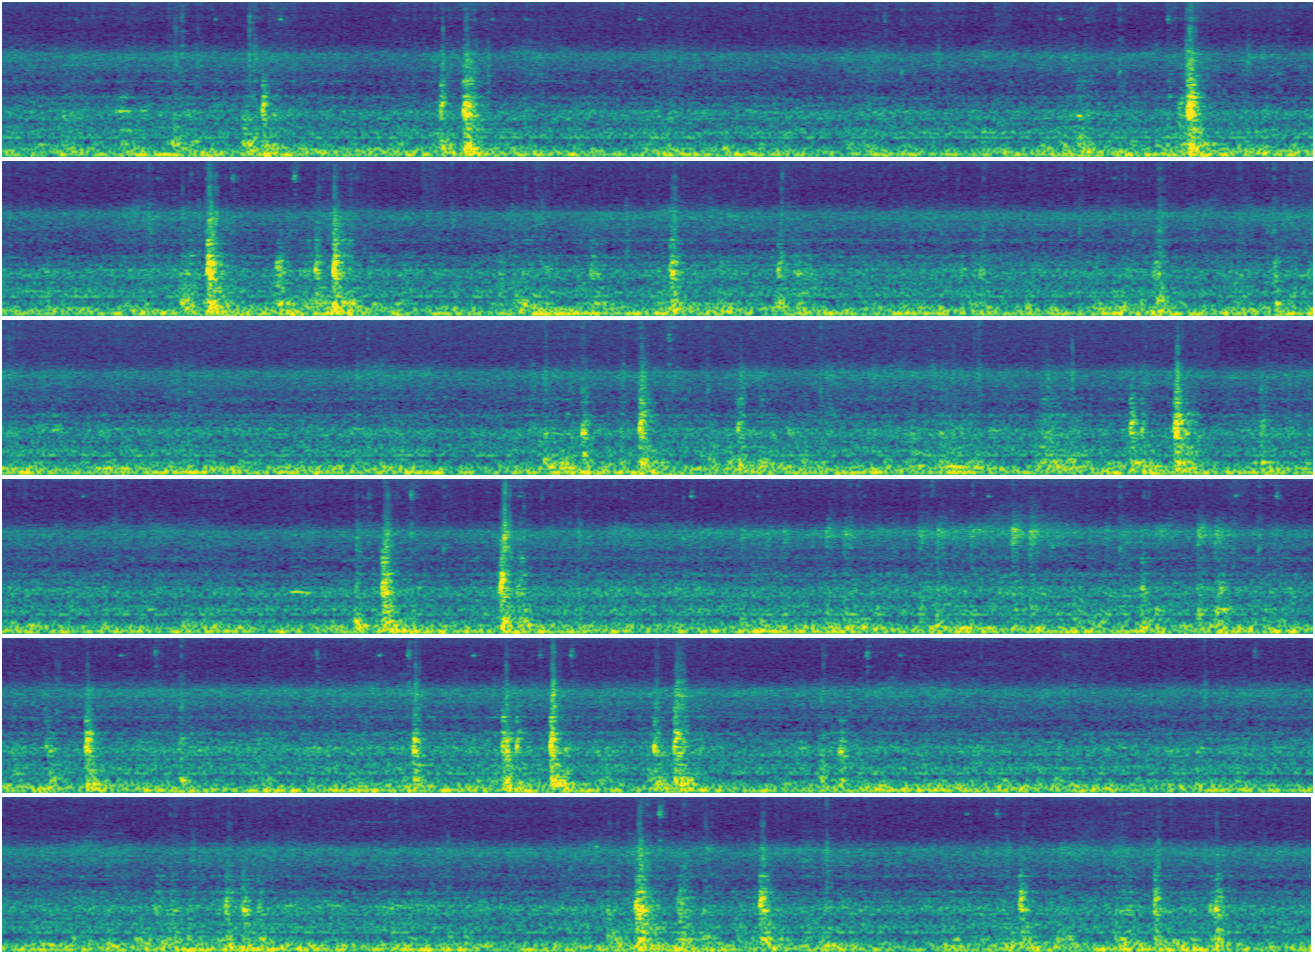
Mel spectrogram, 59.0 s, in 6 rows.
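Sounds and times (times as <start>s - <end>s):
train rumbling on rails: 0.0s - 58.9s
wheels knocking and clicking: 42.2s - 44.6s.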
